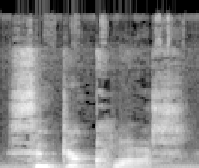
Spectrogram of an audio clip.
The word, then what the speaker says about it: Sinterklaas: Nicholas as a gift giver, so they retained Sinterklaas, which is the Dutch pronunciation of St. Nicholas.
